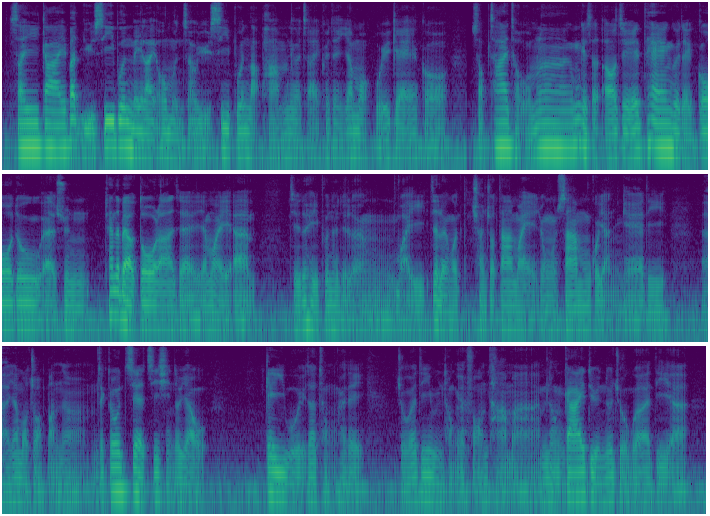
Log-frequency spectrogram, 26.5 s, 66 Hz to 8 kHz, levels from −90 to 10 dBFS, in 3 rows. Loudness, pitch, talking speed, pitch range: -34 LUFS, 105 Hz, 305 characters per minute, 90-120 Hz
